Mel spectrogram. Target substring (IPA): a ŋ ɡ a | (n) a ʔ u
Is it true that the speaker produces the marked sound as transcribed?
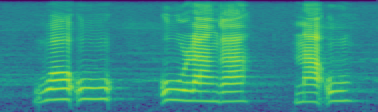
yes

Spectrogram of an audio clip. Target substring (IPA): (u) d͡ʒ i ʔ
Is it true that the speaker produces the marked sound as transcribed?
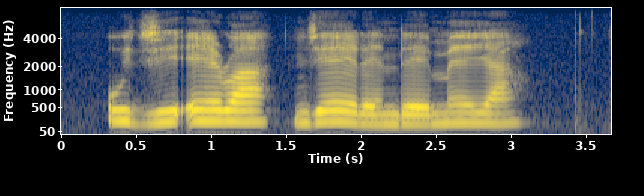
yes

